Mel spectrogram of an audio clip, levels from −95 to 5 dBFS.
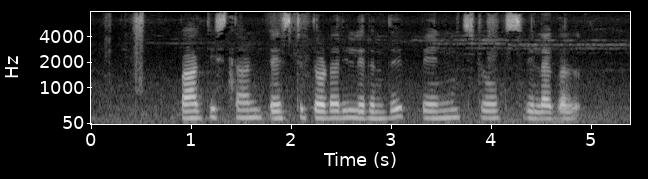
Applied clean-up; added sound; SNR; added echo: none; none; none; none.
